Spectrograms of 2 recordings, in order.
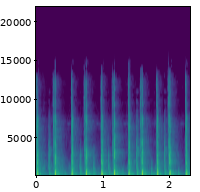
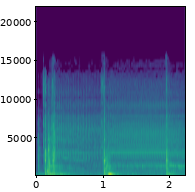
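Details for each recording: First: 1994 Club Car DS gas golf cart in forward with the pedal pressed: sharp regular clicks about four per second and no cranking; battery thought fine, with the solenoid or starter-generator brushes suspected. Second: 1994 Club Car DS gas golf cart that only clicked and wouldn't start; starter generator temporarily hooked to battery spins with short smooth electric whirs, no scraping, grinding or stalling; sounds pretty good, normal spin.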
